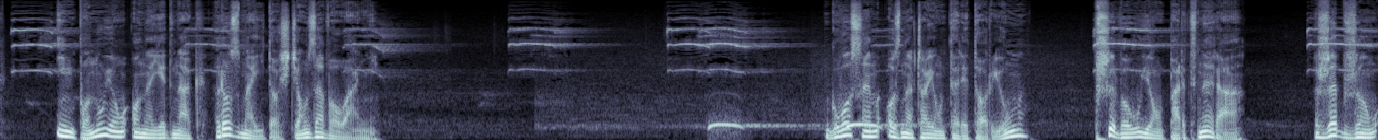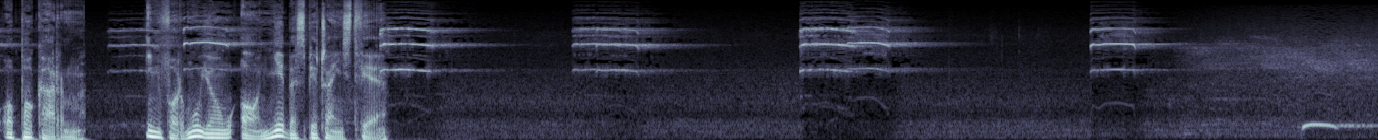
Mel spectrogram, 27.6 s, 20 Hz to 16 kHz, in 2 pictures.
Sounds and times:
Owl: 0.0s - 2.8s, 3.4s - 9.6s, 10.9s - 18.8s, 19.5s - 20.8s, 21.8s - 23.3s, 24.7s - 27.5s.

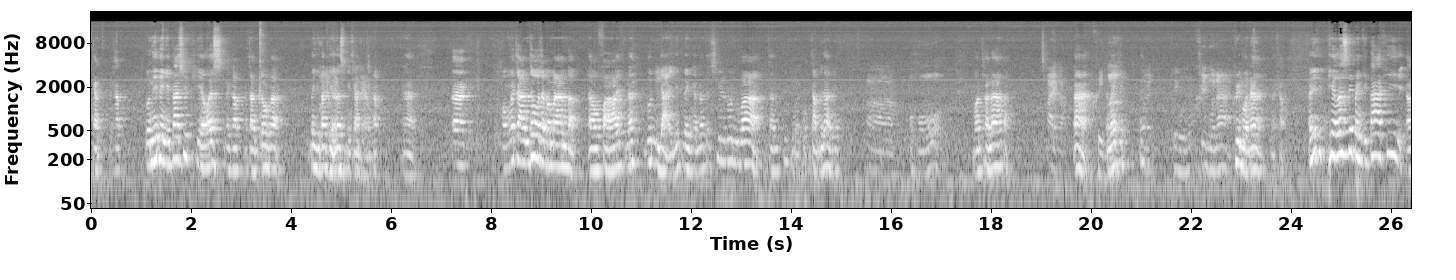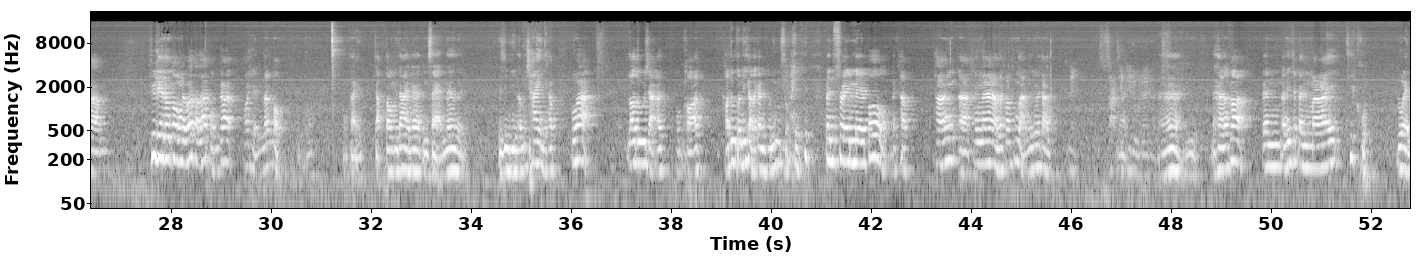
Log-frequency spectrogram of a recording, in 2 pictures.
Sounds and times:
Speech: 0.0s - 6.6s, 7.2s - 26.8s, 27.6s - 34.0s, 34.6s - 52.7s.

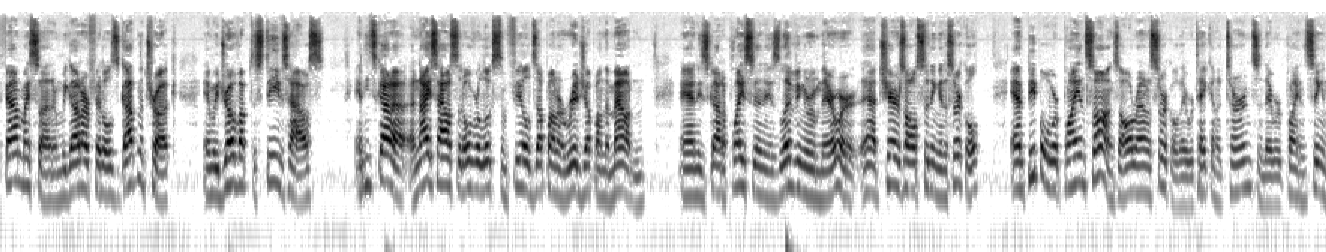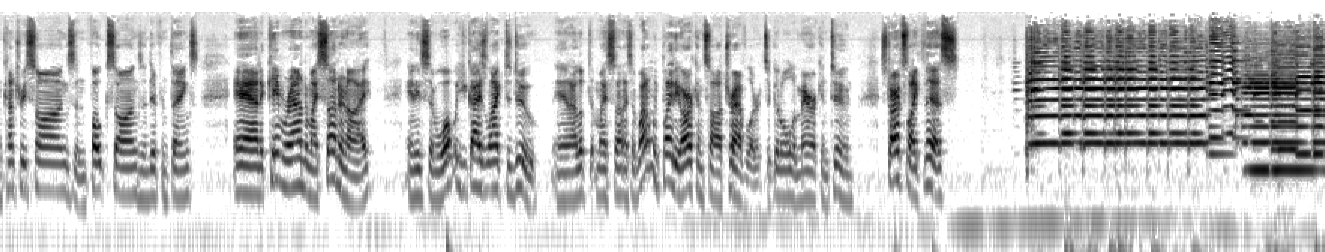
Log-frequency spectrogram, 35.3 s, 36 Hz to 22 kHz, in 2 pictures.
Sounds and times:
Speech: 0.0s - 30.5s.

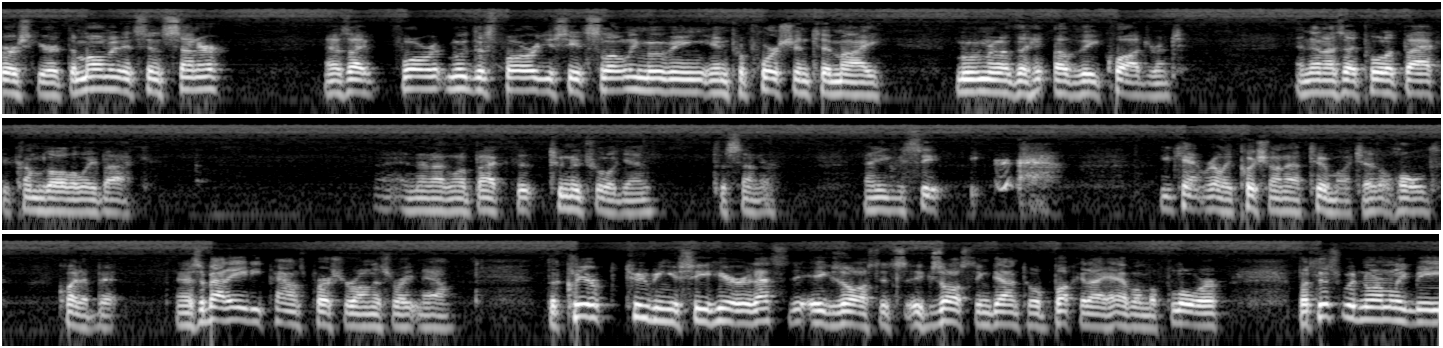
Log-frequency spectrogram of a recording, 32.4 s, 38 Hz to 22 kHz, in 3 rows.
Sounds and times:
Speech: 0.0s - 1.7s, 2.4s - 6.6s, 7.2s - 9.0s, 9.7s - 11.9s, 13.6s - 18.6s, 19.5s - 25.0s, 25.7s - 32.3s.

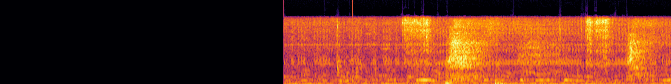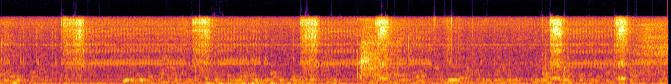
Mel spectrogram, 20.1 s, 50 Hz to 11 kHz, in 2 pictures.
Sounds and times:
Speech: 4.3s - 11.0s, 11.8s - 20.1s.

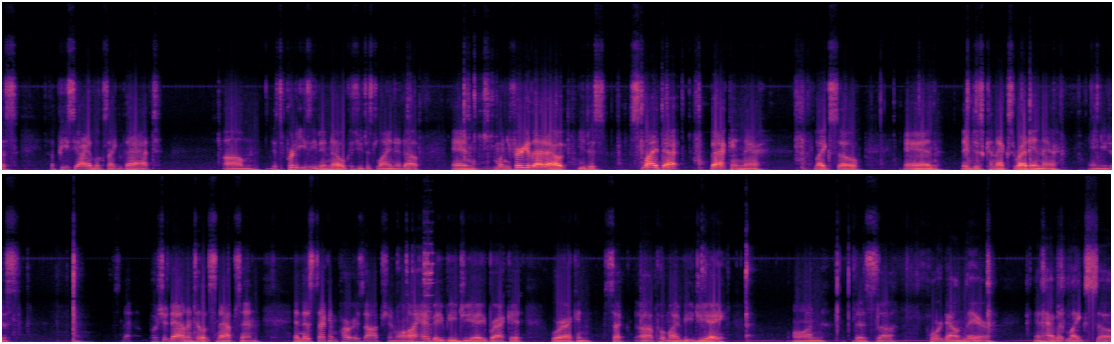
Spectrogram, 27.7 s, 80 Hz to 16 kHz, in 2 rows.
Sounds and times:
Speech: 0.0s - 2.0s, 2.8s - 9.6s, 10.2s - 14.2s, 15.3s - 23.0s, 23.7s - 27.7s.

